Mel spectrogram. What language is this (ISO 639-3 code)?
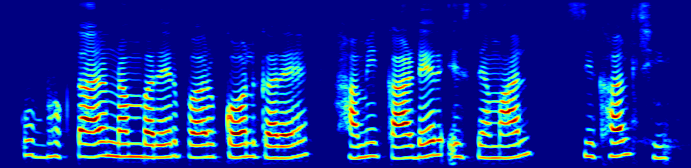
mag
